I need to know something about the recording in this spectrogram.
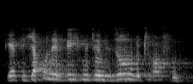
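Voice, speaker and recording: A middle-aged woman answering questions in an interrogation, insistent and flatly contradicting, on an archival tape recording. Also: medium pitch, racing, creaky, roomy sound, low-quality recording. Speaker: suspect under interrogation.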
